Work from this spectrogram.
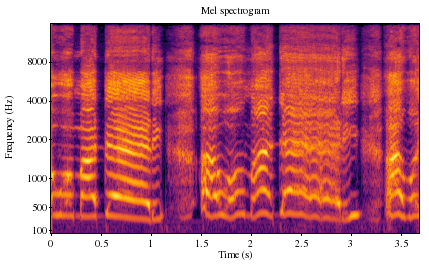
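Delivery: very slow, drawn-out crying and sobbing. Retelling crying together with a friend over a missing daddy: mock crying. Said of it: "We was crying together".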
